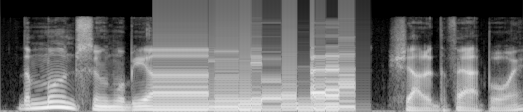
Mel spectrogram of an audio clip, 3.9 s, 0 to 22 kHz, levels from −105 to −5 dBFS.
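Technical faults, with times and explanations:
1.15–2.78 s, robotic sound from repeated short buffers: the speech becomes a rigid metallic buzz at 100 Hz, likely from a 10 ms chunk replayed over and over while new audio is skipped. The waveform shows identical 10 ms cycles; the spectrogram shows even 100 Hz harmonic stripes.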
